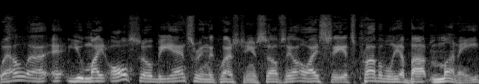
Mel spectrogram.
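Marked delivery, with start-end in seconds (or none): 3.0-4.8 low, sarcastic tone. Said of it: "you said it in a sarcastic way".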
